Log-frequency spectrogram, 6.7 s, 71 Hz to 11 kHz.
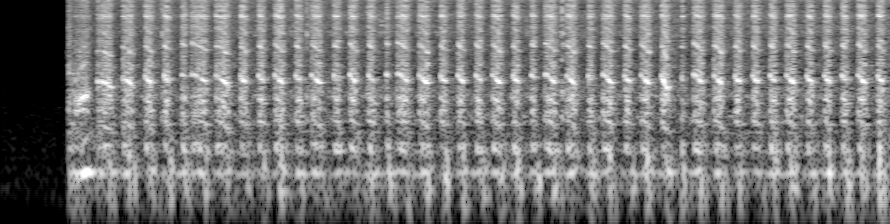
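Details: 1993 Honda Accord LX cranks at about four beats a second with an uneven rhythm but never catches, with the main relay plugged in and tested OK: crank, no start.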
